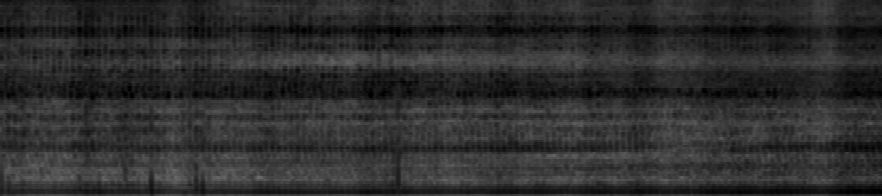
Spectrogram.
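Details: Tractor diesel cultivating under field load after an engine knock was repaired: steady, even drone with no knock or tapping; runs healthy.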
